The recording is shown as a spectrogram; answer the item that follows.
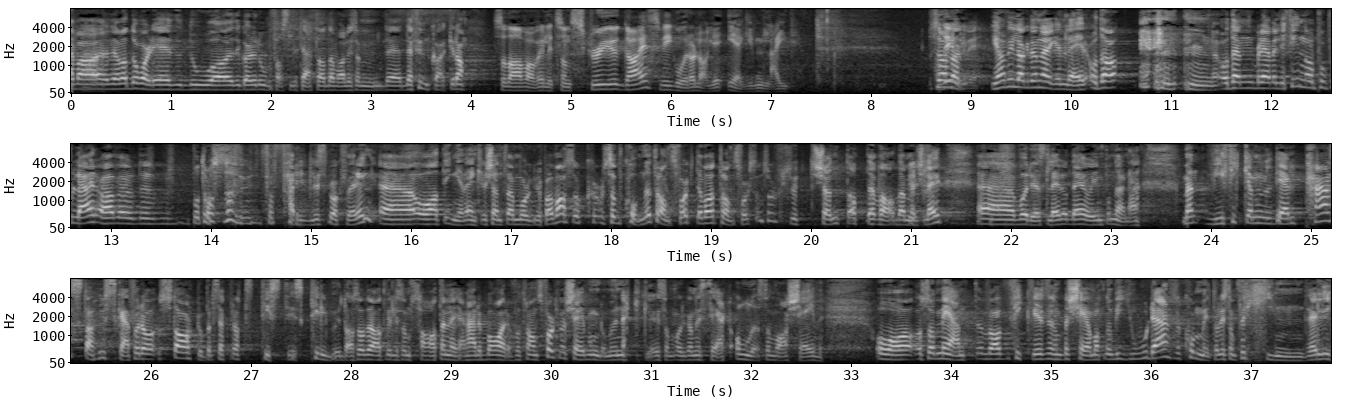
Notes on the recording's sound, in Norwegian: Live fra Arctic Pride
